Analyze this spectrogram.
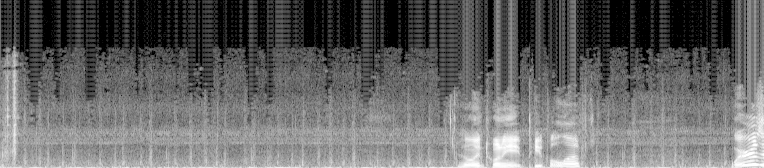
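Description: Quick footsteps patter steadily on grass.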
